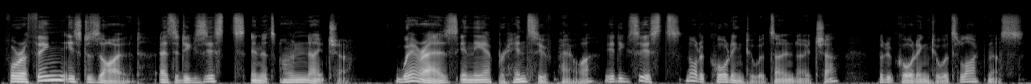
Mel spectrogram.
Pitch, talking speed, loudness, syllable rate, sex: 105 Hz, 175 wpm, -22 LUFS, 5.5 syllables/s, male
